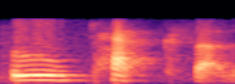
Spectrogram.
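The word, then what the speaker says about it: upeksa: and it is UPEXA, that's how it's pronounced.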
